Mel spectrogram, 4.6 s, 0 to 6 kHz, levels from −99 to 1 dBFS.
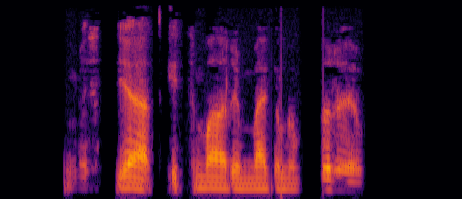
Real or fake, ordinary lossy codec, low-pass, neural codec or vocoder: real; MP3, 32 kbps; 5.4 kHz; none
